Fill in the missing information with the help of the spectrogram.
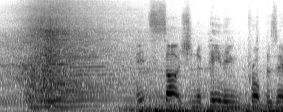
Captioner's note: engine revving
